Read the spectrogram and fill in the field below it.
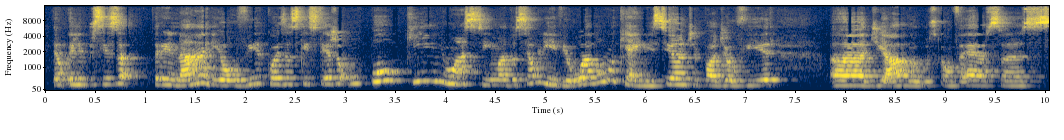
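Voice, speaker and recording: A woman's voice: on the high side, recorded from a distance. A young adult woman, an English teacher and native Portuguese speaker, explaining a lesson in a didactic way and often checking in with tag questions. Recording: echoey room, voice a bit off-mic.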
